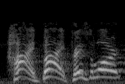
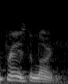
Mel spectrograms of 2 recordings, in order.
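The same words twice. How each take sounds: First: Quick, high, loud breezy brush-off; hurried churchgoer greeting on the run; rushed greeting. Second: Said in the usual way. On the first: Retold or imitated. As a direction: toss it off in passing, higher and louder.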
